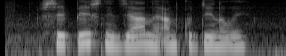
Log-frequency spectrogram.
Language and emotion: Russian, neutral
